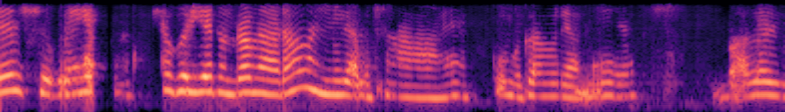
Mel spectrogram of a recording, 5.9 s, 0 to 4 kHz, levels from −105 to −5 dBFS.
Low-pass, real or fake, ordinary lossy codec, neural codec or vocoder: 3.6 kHz; fake; none; codec, 16 kHz, 2 kbps, X-Codec, HuBERT features, trained on general audio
